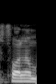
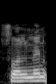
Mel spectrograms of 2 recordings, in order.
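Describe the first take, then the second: First: The final n sound is silent. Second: The final n sound is pronounced. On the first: The speaker calls it right. "सोलम बोलिएगा" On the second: The speaker calls it wrong. "सोलमैन कोई नहीं बोलिएगा"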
